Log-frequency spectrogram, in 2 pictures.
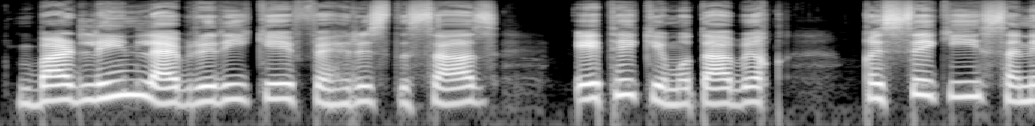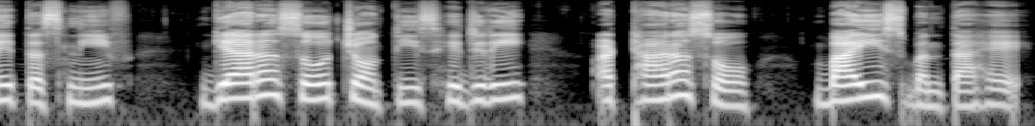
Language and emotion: Urdu, neutral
